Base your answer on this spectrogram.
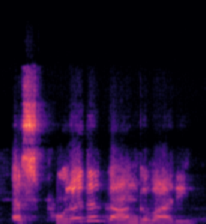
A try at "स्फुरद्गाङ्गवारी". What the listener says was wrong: स्फुरत, अच्छा आधा द होगा ना, हलंत द, क्योंकि मुझे ये स्तुति याद नहीं है।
